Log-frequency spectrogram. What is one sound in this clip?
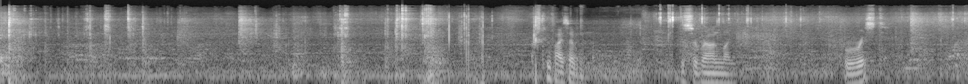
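Keys jingle and clink against metal locker doors.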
